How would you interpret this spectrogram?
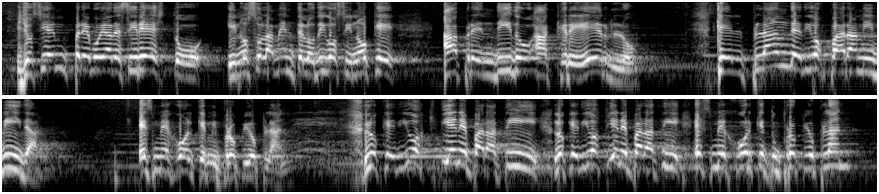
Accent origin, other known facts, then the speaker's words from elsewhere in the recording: Santa Bárbara de Samaná, Samaná, Dominican Republic; now in New York, United States; yo crecí en un barrio en Samaná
